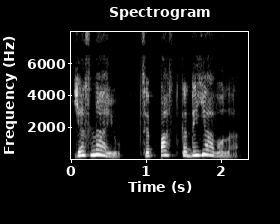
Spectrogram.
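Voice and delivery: high, alarmed realization; urgent warning. A narrator's reading. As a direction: blurt out the discovery urgently. Girl urgently warns trapped friends.

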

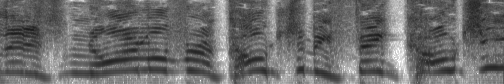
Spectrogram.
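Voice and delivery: high, disbelieving question; can't believe what he's hearing; incredulous. Real, not acted. Incredulous at being told take the L.

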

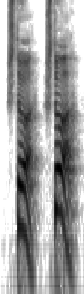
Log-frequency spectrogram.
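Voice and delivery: sudden rising startled questions; jolted awake by hope. A narrator's reading. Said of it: "встрепенулся строитель".

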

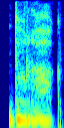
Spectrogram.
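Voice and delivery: soft self-reproach under breath; inner thought. A narrator's reading. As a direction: mutter it to himself. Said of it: "подумал он".

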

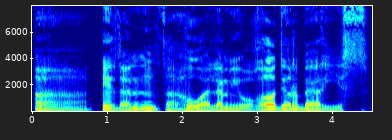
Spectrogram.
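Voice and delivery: low, soft, slow musing; frowning hero. A narrator's reading. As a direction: think it through slowly, deep and quiet. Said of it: "قطب أدهم حاجبيه وقال".

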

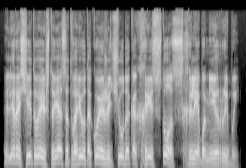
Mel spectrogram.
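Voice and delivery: high, loud sarcastic shout; angry shouting. Acted. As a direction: roar the sneer at her. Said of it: "заорал он на неё".

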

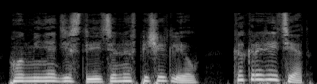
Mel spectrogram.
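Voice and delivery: put-on high-pitched young woman's reply; candid girl. A narrator's reading. Girl to the mercenary about his antique droid, candid.

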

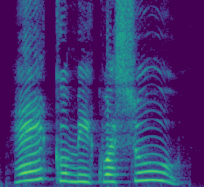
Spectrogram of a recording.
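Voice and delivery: high, loud little call from inside; a tiny voice answering the knock. A narrator's reading. The cricket calling from inside the hut, tiny voice.

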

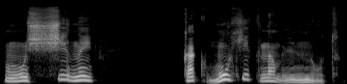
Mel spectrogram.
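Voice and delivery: usual speaking voice

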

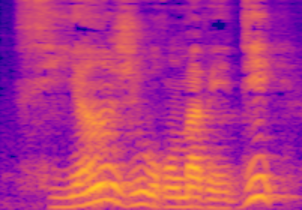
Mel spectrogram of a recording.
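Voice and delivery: voix grave de colosse; exclamation d'un géant bonhomme, bien plus grave; colosse qui s'écrie. Acted. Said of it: "s'écria le colosse". (voix du colosse, grave et étonnée)

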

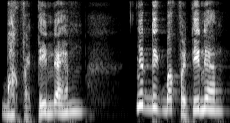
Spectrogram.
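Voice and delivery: high, urgent insisting voice, begging to be believed; pleading young villager. Acted. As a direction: swear it's true, voice climbing high. Đồng insists he saw the god. (giọng cầu xin, cao và gấp gáp)

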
